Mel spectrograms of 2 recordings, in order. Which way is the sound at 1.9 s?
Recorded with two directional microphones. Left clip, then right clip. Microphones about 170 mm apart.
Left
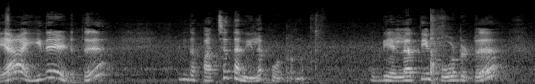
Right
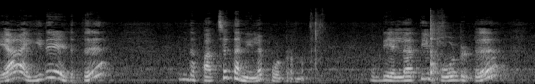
65° right (ahead or behind).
